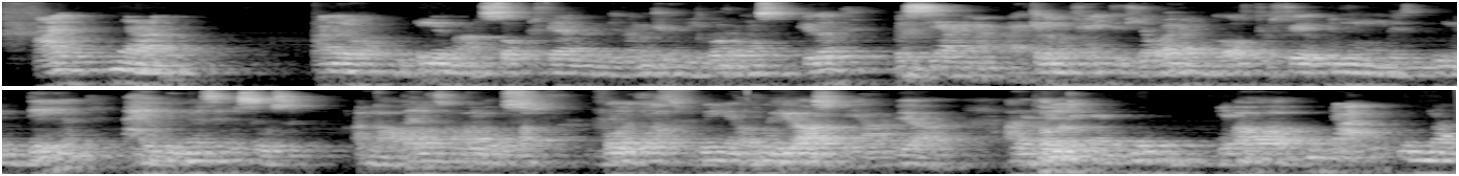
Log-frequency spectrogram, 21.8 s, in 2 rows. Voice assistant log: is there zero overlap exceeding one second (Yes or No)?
No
